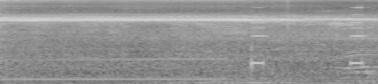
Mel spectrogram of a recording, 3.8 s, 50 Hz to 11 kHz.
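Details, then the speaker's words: Lenovo ThinkCentre M6072 (Core 2 Duo, Q35) desktop at power-on: two short, clear beeps about a second apart over a steady fan hum and thin high whine; fan speeds up and there is no display. "हैं beep की आवाज आ रही है साथ में fan speed चज है और screen के ऊपर इसका डिस्प्ले शो नहीं हो रहा य इसको जो है ना प्रॉब्लम आ रही है"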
